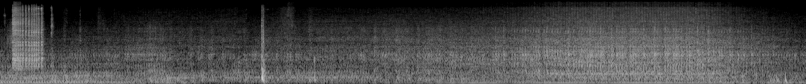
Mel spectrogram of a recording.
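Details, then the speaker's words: 2011 Honda Civic, cold start after sitting overnight, in Drive: light, uneven tapping of about three to four per second that sounds internal. It was traced to a wiggling, loose belt-drive tensioner rather than the timing chain or flex plate. "all right definitely a bad sound you know I was um I was hopeful as I was digging through that I would find like a loose heat shield or something like that but I did not what I did find was that the tensioner for the belt drive was kind of wiggling as I was snooping around"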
